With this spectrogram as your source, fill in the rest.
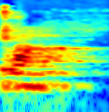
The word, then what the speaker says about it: Ntwangu: Did you notice that I made a mistake in pronouncing my name? Most of you didn't. But let's try again. My name is Ntwangu.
